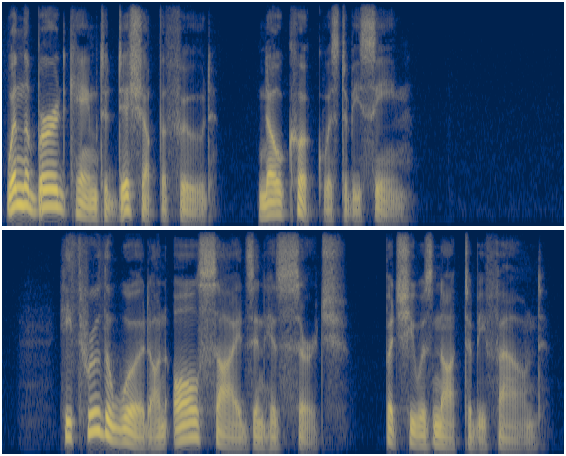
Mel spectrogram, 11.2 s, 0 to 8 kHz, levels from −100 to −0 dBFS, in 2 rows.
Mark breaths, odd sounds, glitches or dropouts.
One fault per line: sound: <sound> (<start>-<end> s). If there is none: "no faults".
no faults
